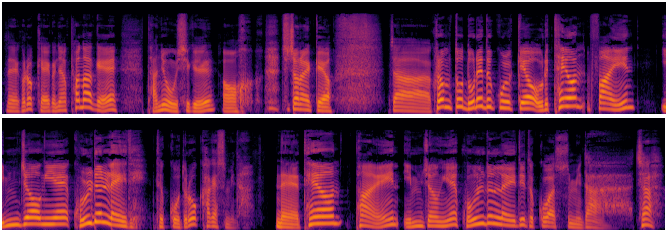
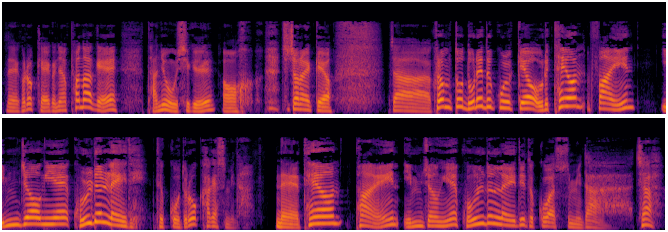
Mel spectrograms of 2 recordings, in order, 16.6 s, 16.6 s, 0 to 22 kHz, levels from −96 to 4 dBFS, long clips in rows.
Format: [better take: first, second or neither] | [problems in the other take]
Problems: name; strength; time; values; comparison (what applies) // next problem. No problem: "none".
first | garbled, watery; slightly; nothing above 10.5 kHz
